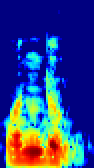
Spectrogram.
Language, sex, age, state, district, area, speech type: Kannada, male, 30-45, Karnataka, Mandya, rural, read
